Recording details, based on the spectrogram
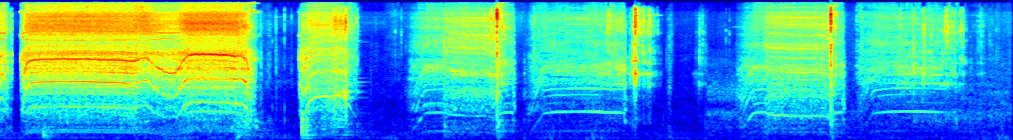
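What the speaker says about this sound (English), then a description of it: "Now we got to try and get these closed up with a rivet." A rivet tool works on a standing seam metal roof hip cap, with several sharp, close mechanical bursts separated by short pauses.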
